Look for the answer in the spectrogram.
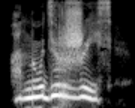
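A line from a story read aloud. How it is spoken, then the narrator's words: Growling. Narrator (Russian): прорычал он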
